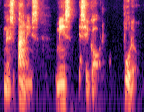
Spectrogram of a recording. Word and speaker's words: puro: Now pur spe like a Cuban cigars they they're not pur neither pur which is called pronounced puro in Spanish means a cigar puro p u r o that's how it's pronounced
